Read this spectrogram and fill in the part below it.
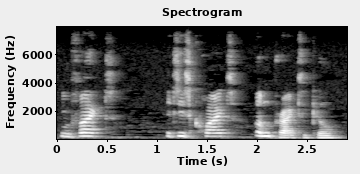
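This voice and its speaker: A man's voice: very high-pitched, measured pace, highs cut off, voice pushed up, exaggerated voice. A man voicing a young male student, impulsive and petulant, in a read-aloud fairy tale. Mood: scornful. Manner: excited, then sulky and lecturing.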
